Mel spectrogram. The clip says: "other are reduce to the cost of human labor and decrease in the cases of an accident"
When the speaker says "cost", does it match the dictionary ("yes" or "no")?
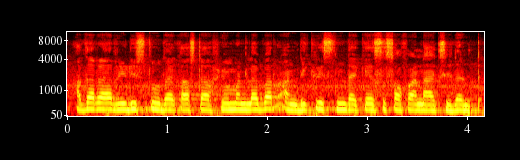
yes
